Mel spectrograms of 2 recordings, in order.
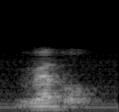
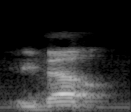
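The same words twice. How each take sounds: First: The stress is on the first syllable. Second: The stress is on the second syllable. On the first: It is a noun. "nouns, the first syllable is usually stressed" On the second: It is a verb. "Verbs, the second syllable is usually stressed"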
